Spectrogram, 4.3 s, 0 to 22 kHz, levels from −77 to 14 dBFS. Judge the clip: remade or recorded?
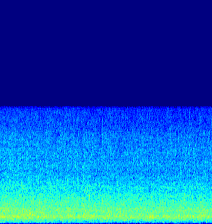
remade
